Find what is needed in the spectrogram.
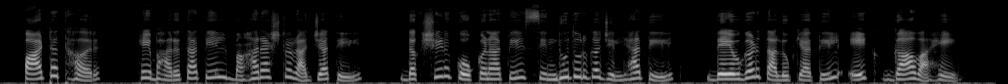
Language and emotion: Marathi, neutral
